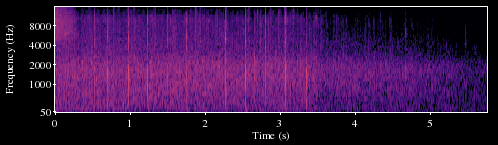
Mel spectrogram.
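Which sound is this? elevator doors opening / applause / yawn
applause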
